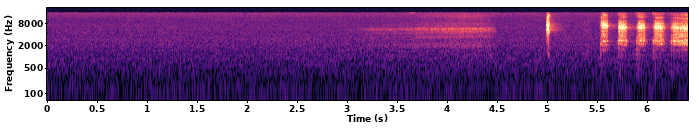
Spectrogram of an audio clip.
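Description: Quiet room tone with a faint hiss a few seconds in, then a sharp click about five seconds in and a quick run of clicks just before the end.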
